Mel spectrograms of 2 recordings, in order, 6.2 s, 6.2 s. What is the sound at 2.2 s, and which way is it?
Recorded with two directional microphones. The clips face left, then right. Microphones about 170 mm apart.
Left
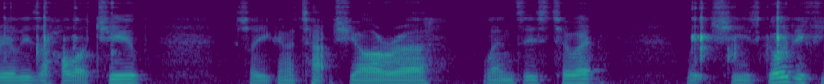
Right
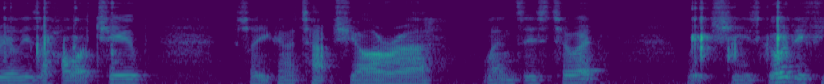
Speech, 25° left (ahead or behind).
